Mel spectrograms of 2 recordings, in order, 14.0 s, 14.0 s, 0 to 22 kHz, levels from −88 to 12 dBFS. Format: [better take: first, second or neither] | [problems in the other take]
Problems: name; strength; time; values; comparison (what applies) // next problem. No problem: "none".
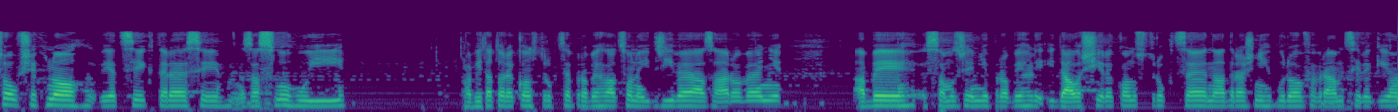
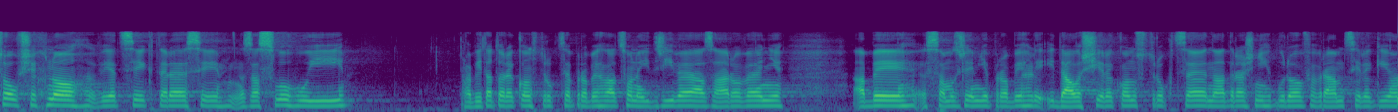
second | noise reduction (classical method spectral subtraction)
